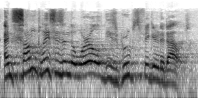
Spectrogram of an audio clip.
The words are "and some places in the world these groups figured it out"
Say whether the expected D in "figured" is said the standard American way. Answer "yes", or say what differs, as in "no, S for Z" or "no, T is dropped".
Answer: yes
